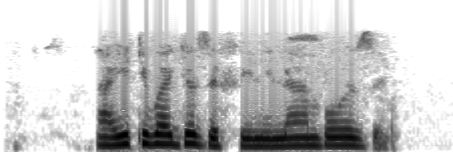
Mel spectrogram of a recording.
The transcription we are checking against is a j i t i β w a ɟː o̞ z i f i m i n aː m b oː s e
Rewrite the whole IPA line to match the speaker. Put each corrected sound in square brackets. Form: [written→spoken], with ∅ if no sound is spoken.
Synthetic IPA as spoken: a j i t i β w a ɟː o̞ z [i→e] f i [m→n] i n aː m b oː [s→z] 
